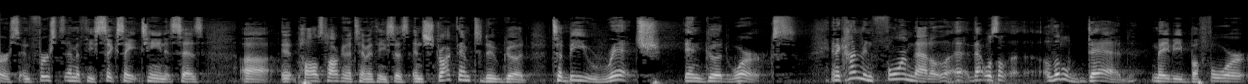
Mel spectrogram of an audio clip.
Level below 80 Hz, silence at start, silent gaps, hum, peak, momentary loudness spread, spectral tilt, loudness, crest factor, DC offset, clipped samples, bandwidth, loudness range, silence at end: -44 dBFS; 0 s; none; none; -6 dBFS; 7 LU; -3.5 dB/octave; -23 LUFS; 18 dB; under 0.1%; under 0.1%; 10.5 kHz; 2 LU; 0 s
